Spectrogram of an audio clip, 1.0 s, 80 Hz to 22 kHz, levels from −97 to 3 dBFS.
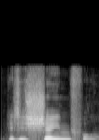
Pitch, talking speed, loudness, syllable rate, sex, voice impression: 115 Hz, 180 wpm, -14 LUFS, 6.0 syllables/s, male, masculine, adult-like, slightly relaxed, slightly bright, soft, raspy, intellectual, calm, friendly, slightly reassuring, slightly wild, lively, slightly kind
